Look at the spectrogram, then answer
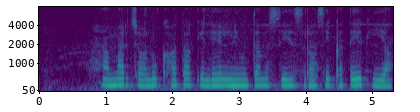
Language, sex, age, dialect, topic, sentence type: Maithili, female, 18-24, Eastern / Thethi, banking, statement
